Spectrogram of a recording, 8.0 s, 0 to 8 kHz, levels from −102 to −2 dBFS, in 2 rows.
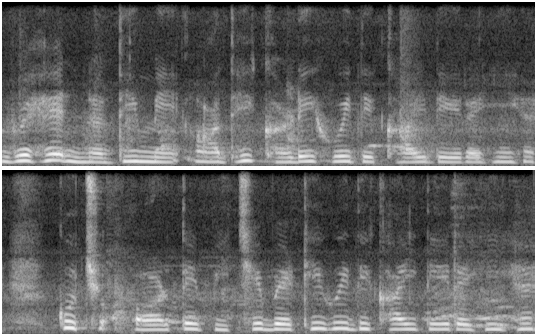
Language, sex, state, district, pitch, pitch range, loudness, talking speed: Hindi, female, Uttarakhand, Tehri Garhwal, 250 Hz, 230-270 Hz, -18 LUFS, 140 wpm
